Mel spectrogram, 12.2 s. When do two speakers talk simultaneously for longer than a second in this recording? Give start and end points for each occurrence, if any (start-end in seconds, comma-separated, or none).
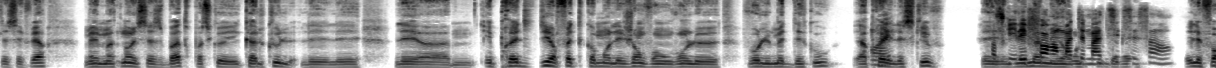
9.9-11.3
